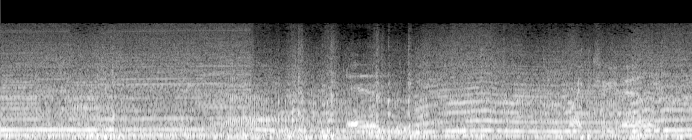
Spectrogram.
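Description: Race car engine in Gran Turismo Sport on the Nürburgring Nordschleife, a steady droning whine that shifts pitch through gear changes and corners, with someone talking over it throughout.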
